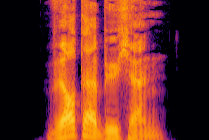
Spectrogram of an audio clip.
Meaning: dative plural of Wörterbuch
- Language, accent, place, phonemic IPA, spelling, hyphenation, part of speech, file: German, Germany, Berlin, /ˈvœʁtɐˌbyːçɐn/, Wörterbüchern, Wör‧ter‧bü‧chern, noun, De-Wörterbüchern.ogg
